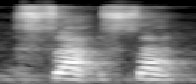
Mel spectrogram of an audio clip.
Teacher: Nah, kemudian huruf sa juga sama, ujung lidah ditekan ke gigi seri bagian bawah gitu. Sa dan ada hembusan udara yang keluar, hames kalau dalam bahasa tajwidnya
